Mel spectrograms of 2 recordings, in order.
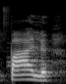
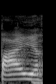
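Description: First: The LH is said as a palatal 'lh'. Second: The LH is said like an 'i' sound.

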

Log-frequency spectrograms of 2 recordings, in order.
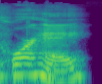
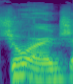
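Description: First: The name is said with Spanish sounds. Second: The name is said with English sounds. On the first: This is the original family form of the name. "It's really Jorge" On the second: This is the form he uses day to day. "I use George"

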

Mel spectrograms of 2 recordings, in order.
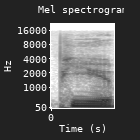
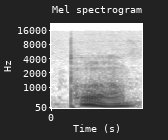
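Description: First: The vowel sounds like the one in 'you'. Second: The vowel sounds like the one in 'duh'. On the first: The speaker calls it wrong. "I always want to call him Mr" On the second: The speaker calls it right. "he pronounces it Puh"

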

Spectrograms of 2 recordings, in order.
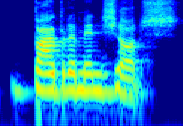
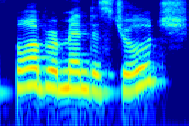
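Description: First: The name is said with Portuguese pronunciation. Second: The name is said with English pronunciation. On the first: "But it's actually" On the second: "My name in an English accent is"

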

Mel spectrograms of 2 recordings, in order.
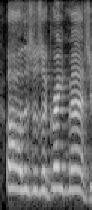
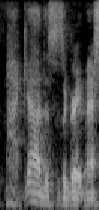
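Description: First: It is said out loud, like announcing. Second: It is said quietly, almost to himself.

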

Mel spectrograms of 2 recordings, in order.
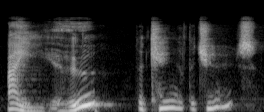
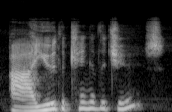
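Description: First: It sounds disbelieving and scornful. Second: It sounds like a genuine, curious question.

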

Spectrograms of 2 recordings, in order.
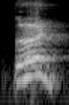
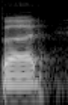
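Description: First: The name is shouted in a sharp, angry tone. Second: The name is said in a warm, friendly tone. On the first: "an angry Bud" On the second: "in such a friendly tone as I just said it"

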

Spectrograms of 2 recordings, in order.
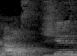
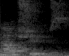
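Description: First: The word house is stressed. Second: The word shoes is stressed. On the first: They are meant for wearing inside the house. The speaker calls it right. "Emphasis on house" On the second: They are ordinary shoes for wearing anywhere. The speaker calls it wrong. "because they pronounce them house shoes"

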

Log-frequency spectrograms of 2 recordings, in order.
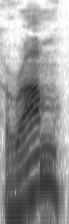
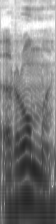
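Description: First: The vowel is an English a-like sound. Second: The vowel is a Polish u sound. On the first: The speaker calls it wrong. "nie ram. Jakby to powiedział Anglik" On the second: The speaker calls it right. "w tej sytuacji mówimy rum"

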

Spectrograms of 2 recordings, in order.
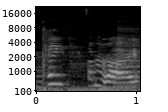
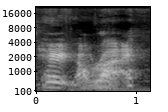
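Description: First: It is said softly and mildly. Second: It is said forcefully and boldly. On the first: The young rye tastes gentle and thin. "our 4-year rye that are just like" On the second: The older rye tastes bold and aggressive.

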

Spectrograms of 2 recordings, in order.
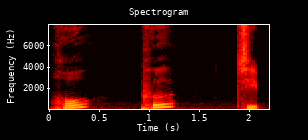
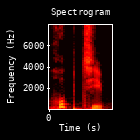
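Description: First: It is said slowly. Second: It is said fast.

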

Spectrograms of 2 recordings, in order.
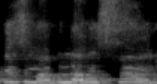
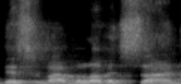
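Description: First: The voice is high-pitched. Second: The voice is low and deep. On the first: The speaker calls it wrong. "with a high pitch going like" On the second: The speaker calls it right. "No, if you think about"

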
